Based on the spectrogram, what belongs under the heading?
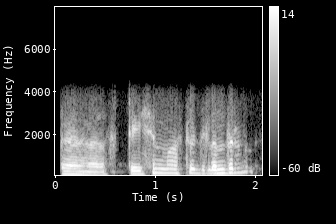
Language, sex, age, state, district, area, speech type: Punjabi, male, 45-60, Punjab, Jalandhar, urban, conversation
